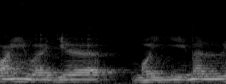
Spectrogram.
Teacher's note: Jadi berhenti pada lafaz iwaja, kemudian dilanjutkan dengan qayyima tanpa mengambil nafas. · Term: saktah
